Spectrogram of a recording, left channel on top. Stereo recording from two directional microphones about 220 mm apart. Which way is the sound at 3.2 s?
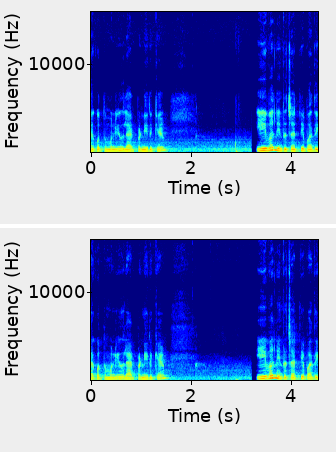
35° left (ahead or behind).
